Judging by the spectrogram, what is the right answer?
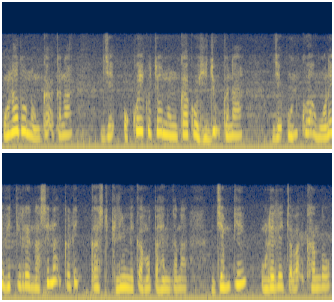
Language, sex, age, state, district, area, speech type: Santali, male, 45-60, Odisha, Mayurbhanj, rural, spontaneous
